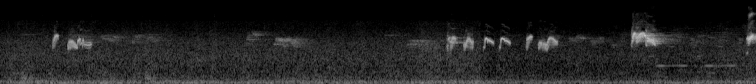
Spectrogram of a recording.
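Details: Red-whiskered bulbul fighting song for training young birds to pick up song: a quick chirped note, a pause, then a rapid run of five short whistled notes and two louder warbled phrases over low hiss.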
